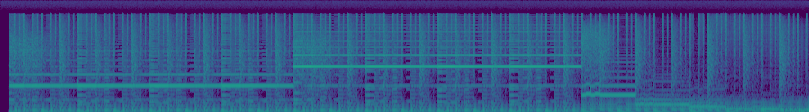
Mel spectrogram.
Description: music; cave story

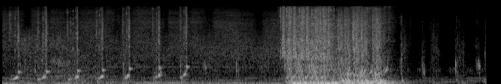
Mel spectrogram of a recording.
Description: shot; risk of rain 2

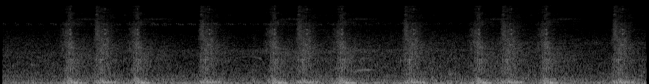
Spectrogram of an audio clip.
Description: attack; hyper light drifter

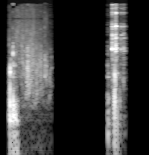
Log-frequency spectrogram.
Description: pick up and drop potion; baldursgate

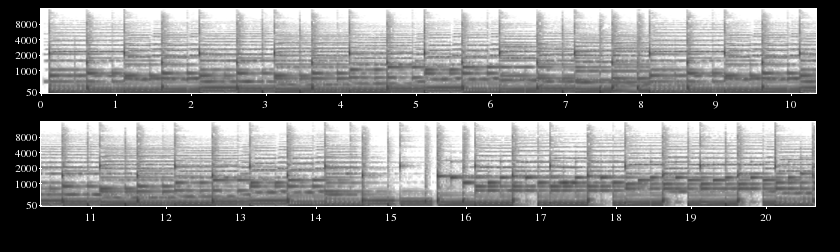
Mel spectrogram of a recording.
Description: egg festival lied; stardew valley; egghaunt

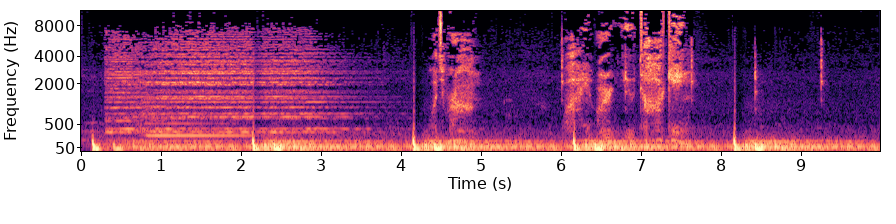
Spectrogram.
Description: heartbeat; before your eyes

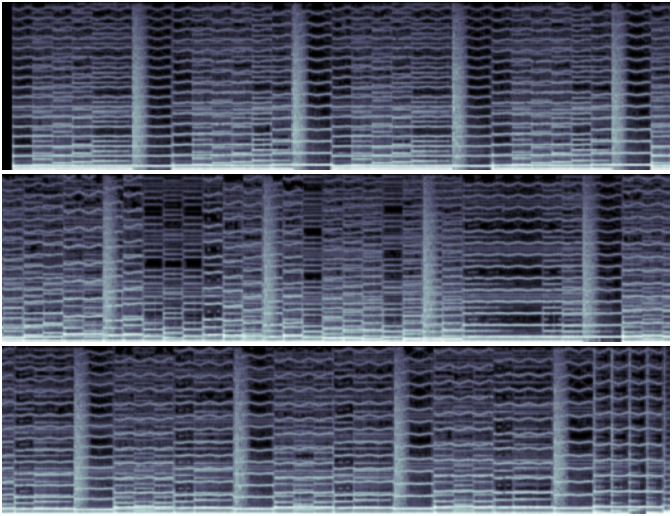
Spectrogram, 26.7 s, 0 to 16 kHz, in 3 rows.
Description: mmsoundtrack; Mega Man 2; gamesoundopedia

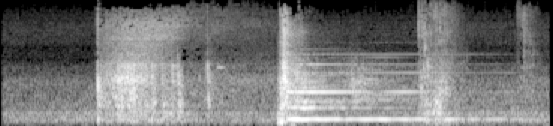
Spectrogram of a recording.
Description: shooting button; Titan Souls

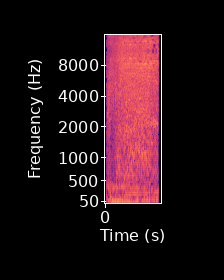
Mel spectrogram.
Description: spell flying projectile; baldursgate

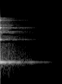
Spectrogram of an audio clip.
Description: brick combo; candy crush saga online

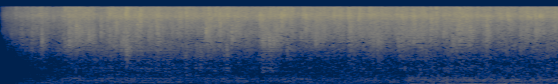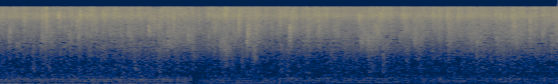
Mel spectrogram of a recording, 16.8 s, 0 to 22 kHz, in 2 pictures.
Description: shower; Life is Strange 2; gamesoundopedia

